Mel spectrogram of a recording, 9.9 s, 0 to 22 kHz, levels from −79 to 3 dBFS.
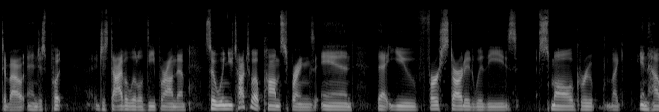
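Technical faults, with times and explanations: No technical faults detected on the speech recording.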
